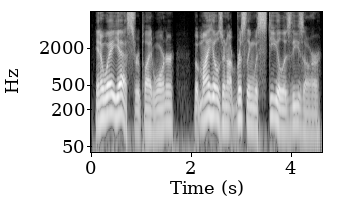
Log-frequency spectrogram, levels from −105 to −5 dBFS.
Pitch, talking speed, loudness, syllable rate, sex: 115 Hz, 220 wpm, -18 LUFS, 5.7 syllables/s, male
